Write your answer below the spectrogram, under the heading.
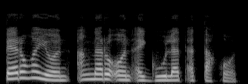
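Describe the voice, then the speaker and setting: A woman's voice: mid-range voice, lively intonation, normal speed, a little mellow, no echo. Filipino woman narrating a dramatic story, dry sound.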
